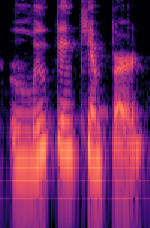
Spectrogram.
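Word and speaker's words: Lückenkemper: Her last name is so hard to pronounce. It's Lukenkemper.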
